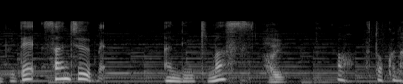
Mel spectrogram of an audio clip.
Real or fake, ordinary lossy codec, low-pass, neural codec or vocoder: real; none; none; none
